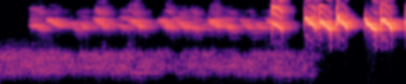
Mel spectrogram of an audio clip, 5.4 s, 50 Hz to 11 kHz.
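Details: Puteh raja, or white-rumped shama, in 'buka' song on 29 August 2021. It opens with soft, thin high warbling over a faint low murmur, then breaks into loud, sharp, rapid whistled notes.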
